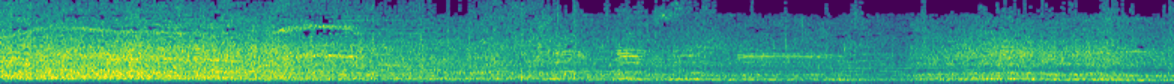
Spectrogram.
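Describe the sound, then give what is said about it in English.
Thousands of Celtic football fans cheer at a stadium, gathered to welcome an arrival: a dense, steady roar of shouting and whooping that holds throughout with only slight dips in loudness. “What words have you got for the thousands of Celtic fans that have gathered here to welcome you?”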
